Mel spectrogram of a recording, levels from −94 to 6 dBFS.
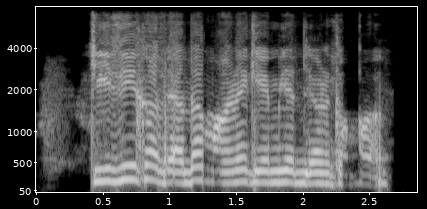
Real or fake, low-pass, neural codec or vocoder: fake; 7.2 kHz; vocoder, 44.1 kHz, 128 mel bands, Pupu-Vocoder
